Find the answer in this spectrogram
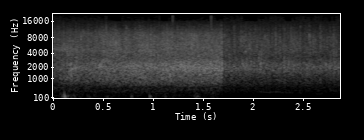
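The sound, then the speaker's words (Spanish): A crowd at a New Year prayer gathering claps to welcome the speaker's wife up to speak, in a dense, continuous wash of applause that holds at a fairly loud level, then drops slightly and carries on a little thinner toward the end. “¿Por qué no la invitamos con un fuerte aplauso?”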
